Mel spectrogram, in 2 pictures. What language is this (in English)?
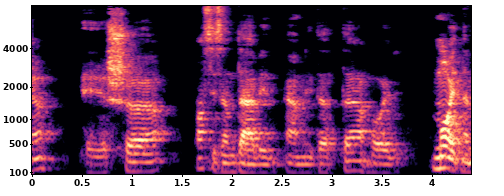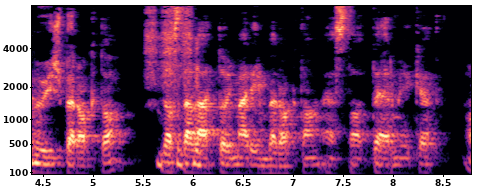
Hungarian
